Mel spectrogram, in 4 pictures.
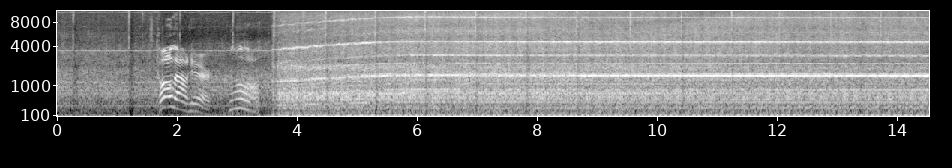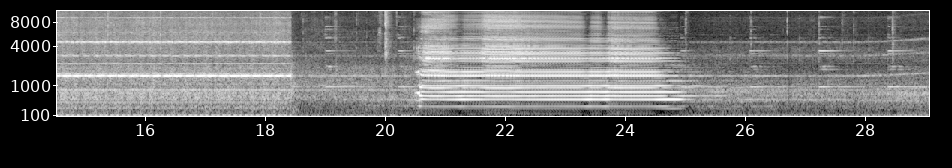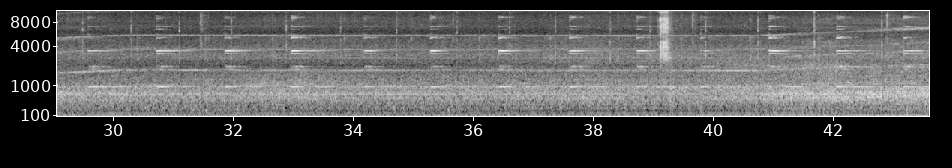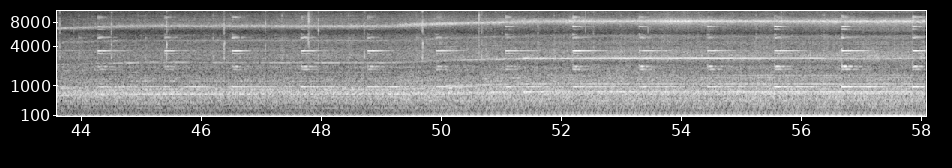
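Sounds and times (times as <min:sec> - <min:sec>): diesel locomotive engine running: 0:00.0 - 0:58.0
locomotive air horn blast: 0:20.6 - 0:25.3.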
